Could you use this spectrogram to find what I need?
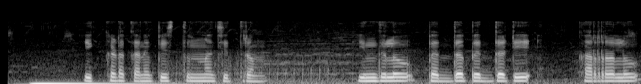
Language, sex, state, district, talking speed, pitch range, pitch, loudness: Telugu, male, Andhra Pradesh, Sri Satya Sai, 55 wpm, 155-165 Hz, 160 Hz, -14 LUFS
